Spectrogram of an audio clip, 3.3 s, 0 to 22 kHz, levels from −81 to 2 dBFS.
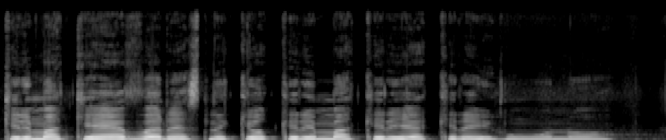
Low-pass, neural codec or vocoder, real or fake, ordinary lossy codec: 19.8 kHz; none; real; none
